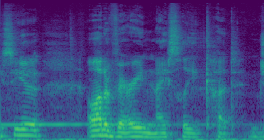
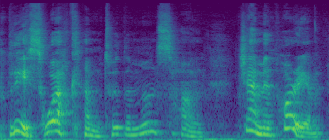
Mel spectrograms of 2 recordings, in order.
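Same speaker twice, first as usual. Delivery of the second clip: higher, bright-pitched welcoming shop cat; Moon the Tabaxi shopkeeper; 5 semitones higher, 3 dB louder than usual. Acted. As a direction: greet customers grandly in a high voice. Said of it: "gesture and goes".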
